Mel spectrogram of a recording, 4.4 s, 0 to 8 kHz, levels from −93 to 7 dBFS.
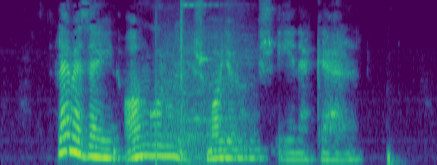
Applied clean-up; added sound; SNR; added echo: none; Microwave oven; 14 dB; none.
